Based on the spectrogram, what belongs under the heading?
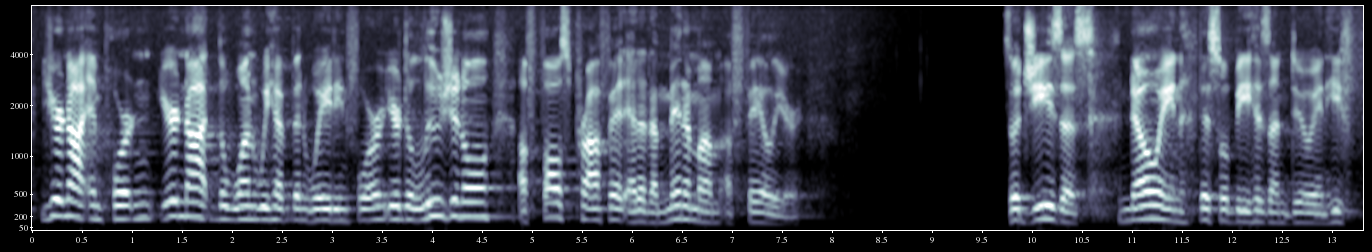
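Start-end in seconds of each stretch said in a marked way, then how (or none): none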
